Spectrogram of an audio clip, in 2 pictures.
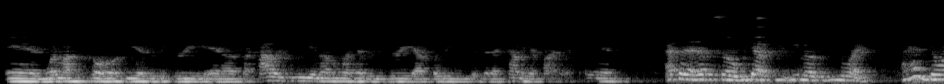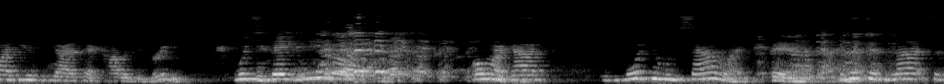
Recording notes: DC Podfest Panel 2016 LIVE. This is a special episode based off of the audio from the great DC PodFest panel on diversity in podcasting. That occurred at the Wonderbread Factory in Washington, DC on Saturday, November 5, 2016.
